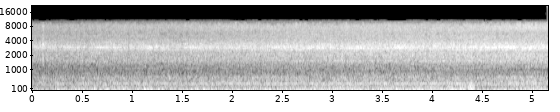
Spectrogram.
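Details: A steady vehicle engine rumbles throughout, with broad road and motor noise and no animal calls.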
